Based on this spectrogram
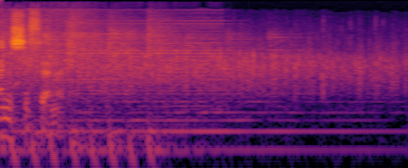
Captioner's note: applause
